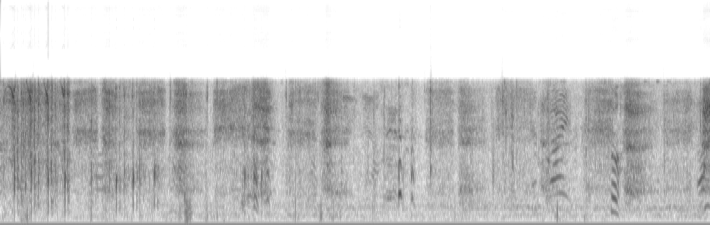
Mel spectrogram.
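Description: Handling noise from a handheld camera carried on the move: a steady rush with many short knocks and rustles, under voices calling out nearby, which grow clearer near the end.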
